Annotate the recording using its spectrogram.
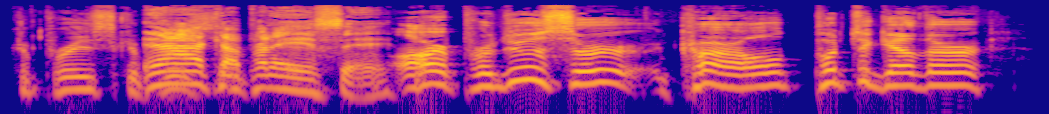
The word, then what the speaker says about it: caprese: Yes, I was listening to the Zorba pastor on your health show today, and he said it's caprese salad. It's not. It's caprese. Caprese is a Italian term for a tomato and mozzarella dressing. So just wanted to correct his pronunciation.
